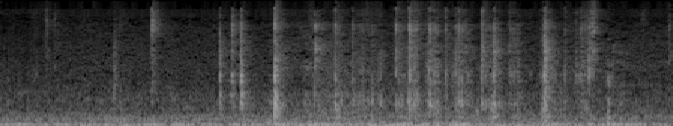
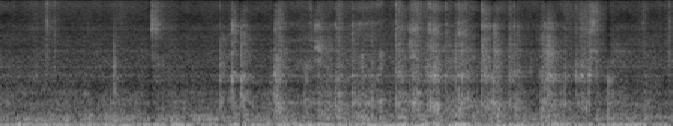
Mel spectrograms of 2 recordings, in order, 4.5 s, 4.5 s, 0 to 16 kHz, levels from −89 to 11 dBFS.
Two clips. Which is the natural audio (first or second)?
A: first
